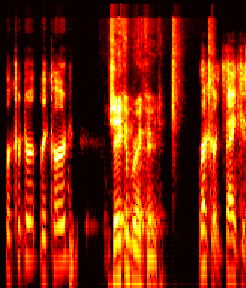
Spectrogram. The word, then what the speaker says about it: Rickard: How do you pronounce Rickard?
